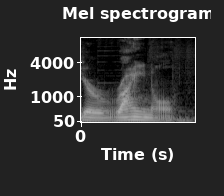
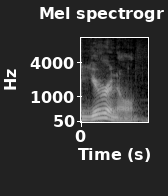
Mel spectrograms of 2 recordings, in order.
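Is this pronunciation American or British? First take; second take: British; American. First: It is said with a British pronunciation. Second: It is said with an American pronunciation. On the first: "It's actually urinal" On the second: "See, I say urinal"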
